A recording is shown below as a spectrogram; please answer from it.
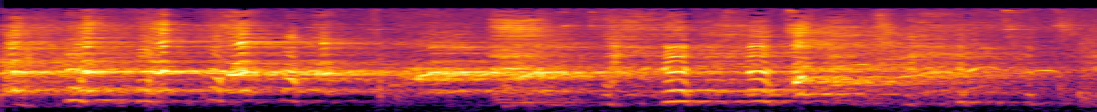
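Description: A woman laughing in repeated chuckles and snickers, fading out near the end.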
